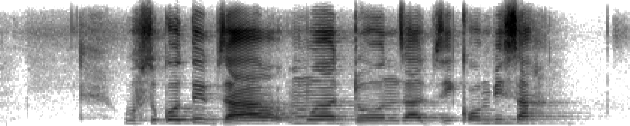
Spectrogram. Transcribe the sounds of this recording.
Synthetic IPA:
βusukotib͡ʐamwadɔnd͡zab͡ʐikʼombiːsa

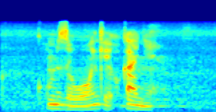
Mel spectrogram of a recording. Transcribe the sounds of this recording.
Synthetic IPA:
kʼum̩zɛwɔŋkʼɛʔɔkʼaːɲɛ

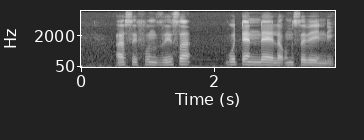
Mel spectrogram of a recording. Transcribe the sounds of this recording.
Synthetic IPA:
asifund͡zʱisa | k̬utʼɛntʼɛlaʔum̩sɛɓeːntʼi

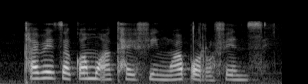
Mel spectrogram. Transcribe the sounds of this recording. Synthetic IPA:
q͡χʰabet͡sʼakʼwamʊakʰaɪfiŋ̩wapʼɔrɔfɛːn̩ːsɪ̥

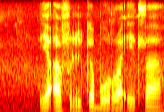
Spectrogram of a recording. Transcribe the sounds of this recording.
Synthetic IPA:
jaʔafʊrikʼabʊrwaʔɪt͡ɬʼa

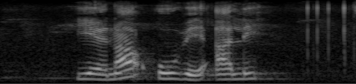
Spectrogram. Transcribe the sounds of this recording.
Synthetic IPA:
jɛnaʊbɛʔalɪ

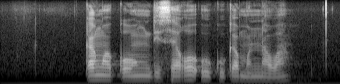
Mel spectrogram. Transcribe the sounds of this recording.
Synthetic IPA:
kʼaŋwakʼoŋ̩disɛɣɔʔʊkʼukʼamʊn̩nawa

